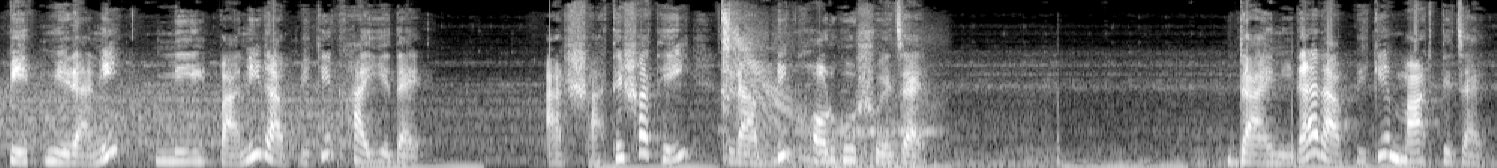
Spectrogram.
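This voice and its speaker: A woman storyteller reading scripted narration for a cartoon fairy tale. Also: mid-range voice. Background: background music.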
